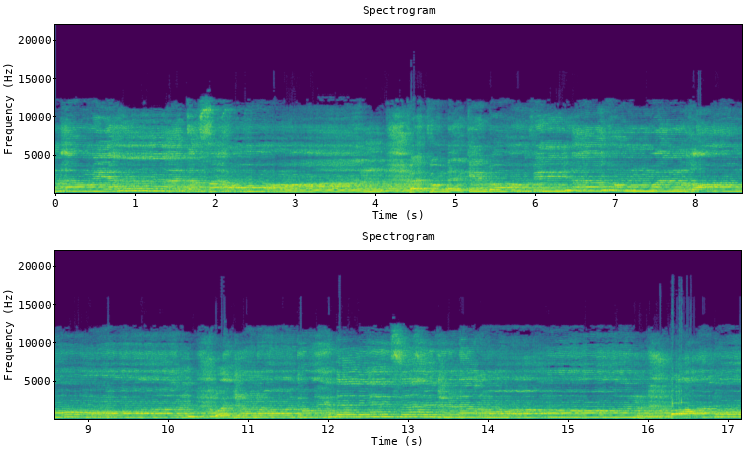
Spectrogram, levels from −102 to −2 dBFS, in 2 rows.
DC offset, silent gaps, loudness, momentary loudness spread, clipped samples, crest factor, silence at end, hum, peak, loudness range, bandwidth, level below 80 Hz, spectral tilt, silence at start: under 0.1%; none; -11 LUFS; 2 LU; under 0.1%; 10 dB; 0 s; none; 0 dBFS; 0 LU; 12.5 kHz; -56 dBFS; -3 dB/octave; 0 s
